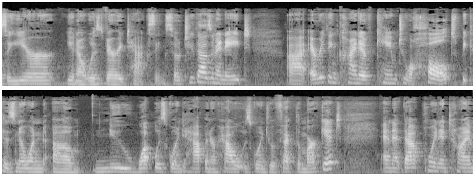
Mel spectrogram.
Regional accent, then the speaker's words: Toronto, Ontario, Canada; also born or lived in Vancouver Island; now in Vancouver, Canada; I'm originally from Toronto, and I started selling real estate actually on Vancouver Island

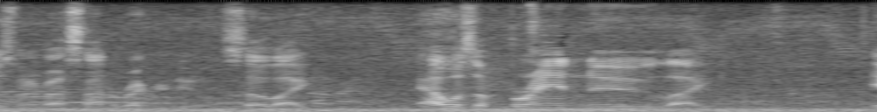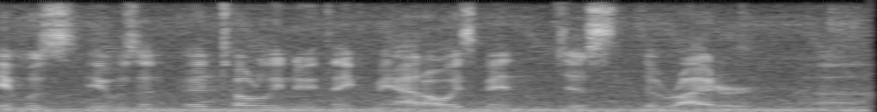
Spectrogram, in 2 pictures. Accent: Louisiana, United States; growing up in Louisiana, you grow up hunting and fishing

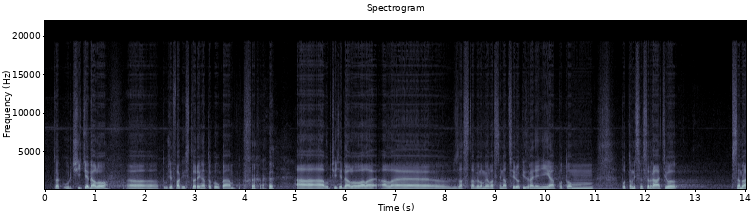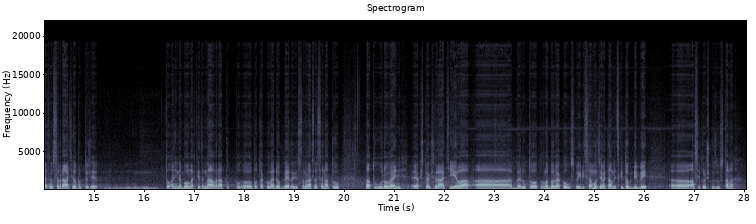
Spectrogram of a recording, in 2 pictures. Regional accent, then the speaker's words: Moravian-Silesian Region, Czechia; jsem Morava, teda respektive jsem ze Slezska

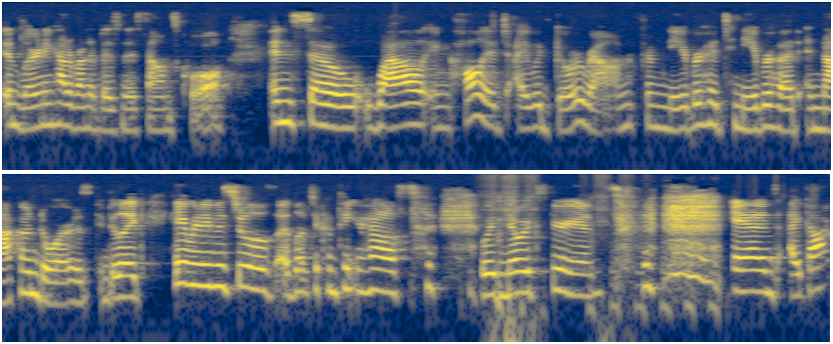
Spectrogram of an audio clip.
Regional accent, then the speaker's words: Connecticut, United States; I grew up in Connecticut, the oldest

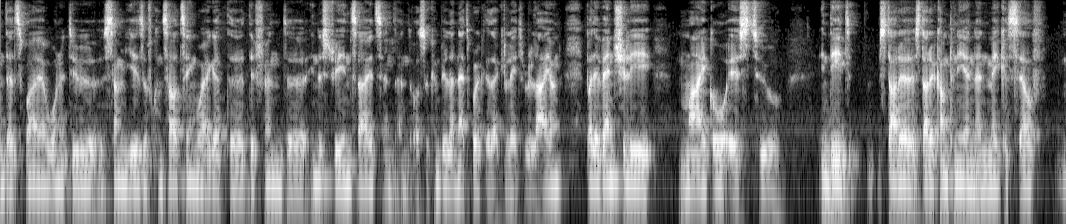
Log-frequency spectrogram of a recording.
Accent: Austria; moved away as an adult; now in Singapore; I was born and raised in Austria

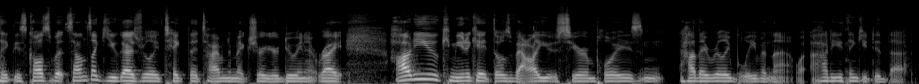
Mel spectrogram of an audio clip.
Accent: Fort Dodge, Iowa, United States; we're from Fort Dodge

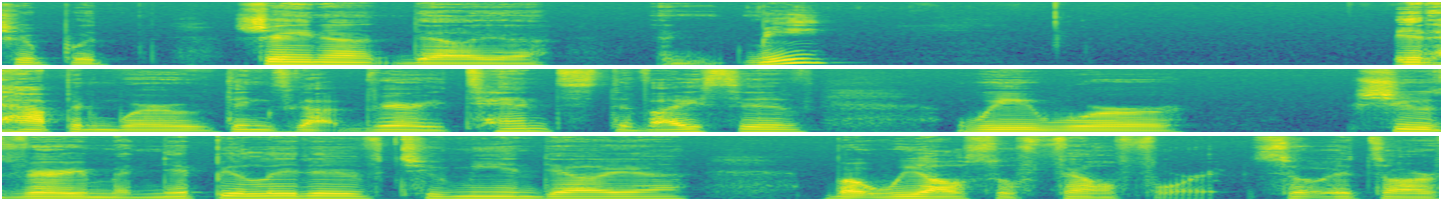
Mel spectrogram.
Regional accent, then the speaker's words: United States; I'm American

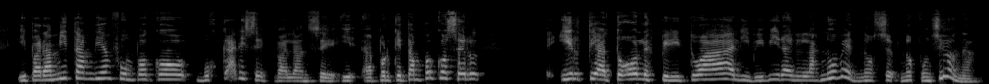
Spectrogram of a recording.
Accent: Argentina; moved away as an adult; also born or lived in United States; nací en la Argentina

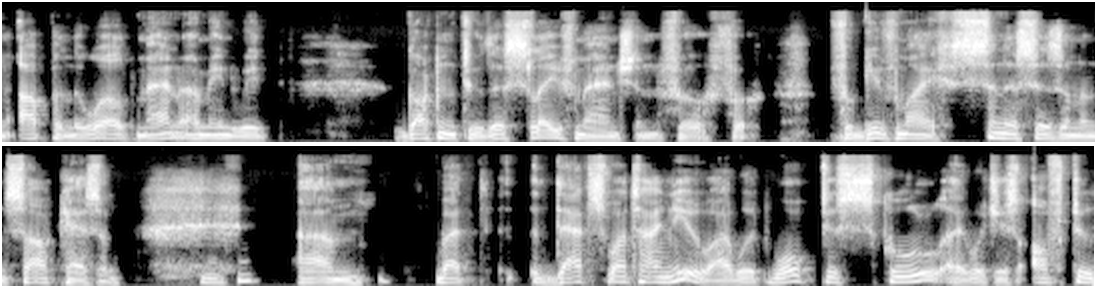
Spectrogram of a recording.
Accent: South Africa; first language Afrikaans; English is a second language; moved away as an adult; also born or lived in New York, United States; now in Canada; growing up in South Africa

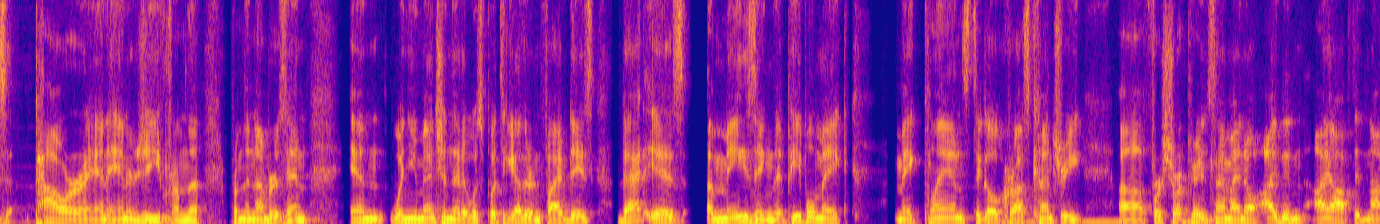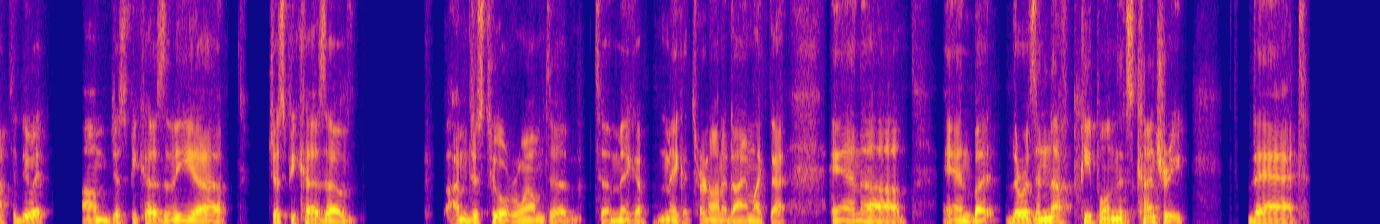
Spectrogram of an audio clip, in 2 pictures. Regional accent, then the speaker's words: Southern California, United States; I'm from Southern California

